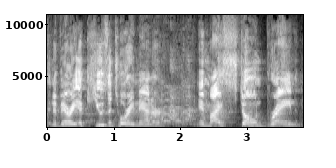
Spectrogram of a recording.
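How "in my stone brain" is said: ordinary delivery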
